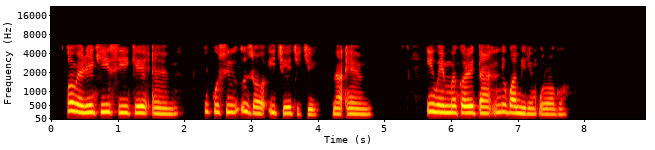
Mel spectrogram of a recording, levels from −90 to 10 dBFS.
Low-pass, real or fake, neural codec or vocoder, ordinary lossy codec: 5.4 kHz; fake; codec, 16 kHz, 6 kbps, DAC; none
